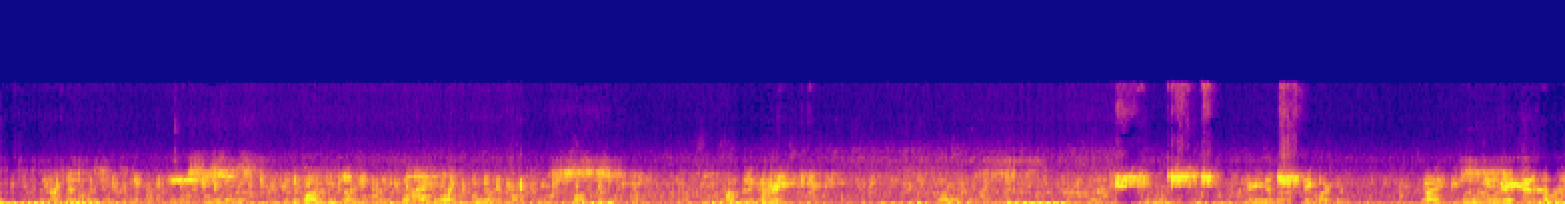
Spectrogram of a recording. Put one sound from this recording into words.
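A crowd of men shouts and chants in the street outdoors.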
